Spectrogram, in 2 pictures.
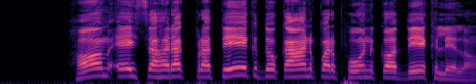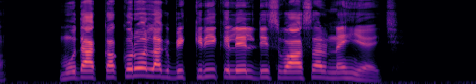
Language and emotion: Maithili, sad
